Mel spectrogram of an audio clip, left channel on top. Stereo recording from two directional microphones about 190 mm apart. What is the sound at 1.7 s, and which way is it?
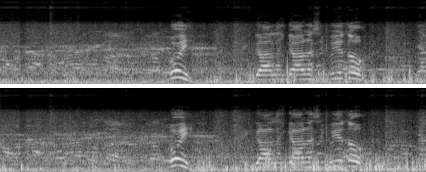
Speech, centre (ahead or behind).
